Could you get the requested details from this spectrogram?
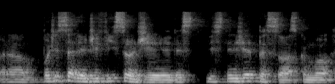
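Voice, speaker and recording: Audible room echo surrounds a man speaking in a Czech accent at a moderate pace. His pitch is medium with ordinary variation. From Czech Republic. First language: Czech (speaking Portuguese). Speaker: philosophy doctoral student. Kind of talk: academic presentation. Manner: halting, many self-corrections.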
